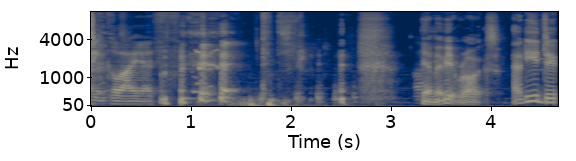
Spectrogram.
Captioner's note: laughs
